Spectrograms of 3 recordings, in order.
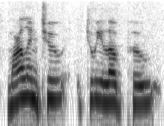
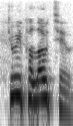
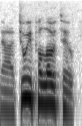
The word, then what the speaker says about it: Tuipulotu: Also, one surprising, I think, was Marlon Tuilopu. I can't even say it. Don't hurt yourself, kid. Tuipulotu. There we go. I said it right. Yes. I didn't look at it for a second. Tuipulotu.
